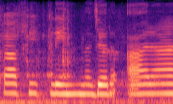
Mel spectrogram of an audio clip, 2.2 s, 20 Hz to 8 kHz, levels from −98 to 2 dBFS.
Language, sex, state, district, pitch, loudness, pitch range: Hindi, female, Bihar, Kaimur, 235 Hz, -15 LUFS, 230-240 Hz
